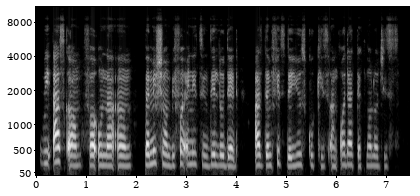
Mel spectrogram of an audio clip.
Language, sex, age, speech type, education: Nigerian Pidgin, female, 15-29, spontaneous, tertiary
